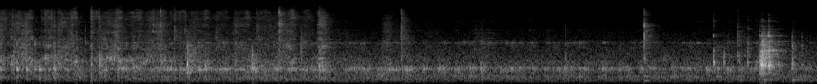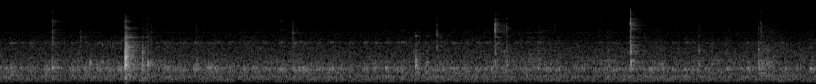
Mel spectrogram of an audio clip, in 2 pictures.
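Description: Metal spoon stirring foamy, sugared Cuban coffee in a small stainless-steel pot: quick scraping and clinking for about three seconds, then a few separate sharp taps of the spoon on the pot. A faint steady hum runs beneath.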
